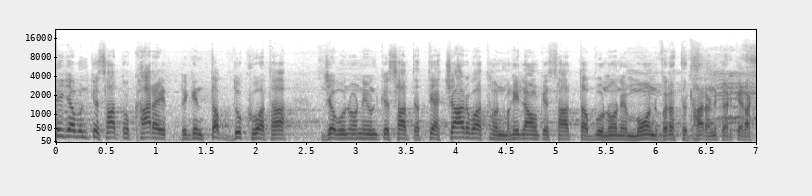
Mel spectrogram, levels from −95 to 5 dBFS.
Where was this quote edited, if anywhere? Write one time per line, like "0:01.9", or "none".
0:01.2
